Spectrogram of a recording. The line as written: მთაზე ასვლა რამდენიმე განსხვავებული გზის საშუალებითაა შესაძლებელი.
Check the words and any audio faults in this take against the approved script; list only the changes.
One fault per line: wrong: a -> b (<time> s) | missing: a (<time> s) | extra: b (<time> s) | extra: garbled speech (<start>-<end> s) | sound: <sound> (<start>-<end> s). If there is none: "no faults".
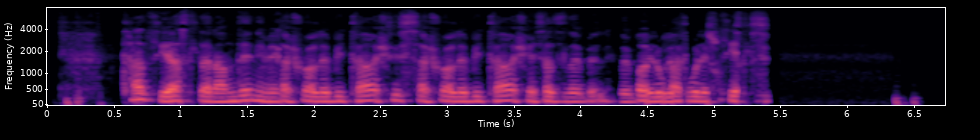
wrong: განსხვავებული -> საშუალებითაა (1.8 s)
extra: garbled speech (4.3-5.4 s)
